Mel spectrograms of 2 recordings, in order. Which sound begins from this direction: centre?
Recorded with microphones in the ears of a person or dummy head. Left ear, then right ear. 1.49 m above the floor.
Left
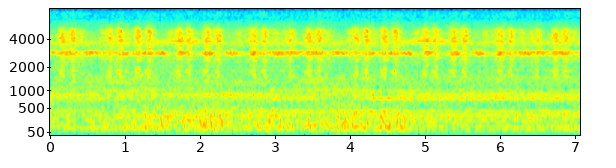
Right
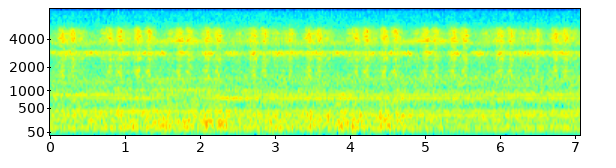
An insect, at 0.0 s.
